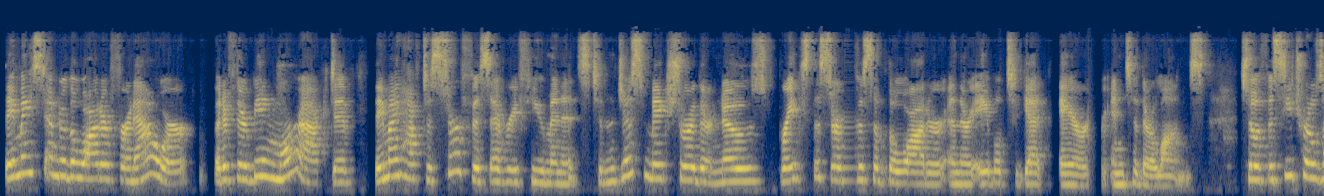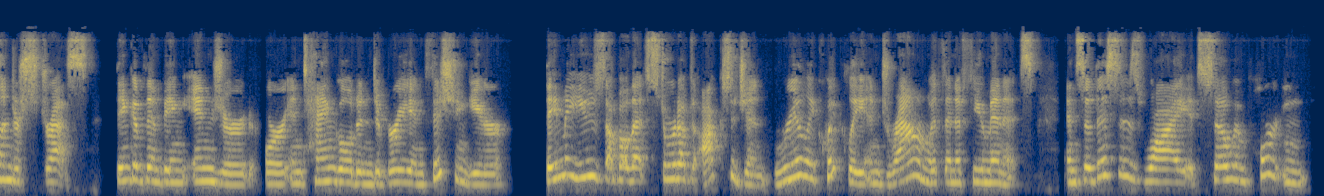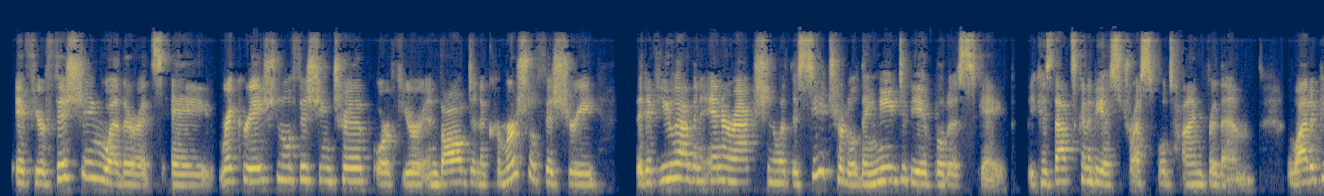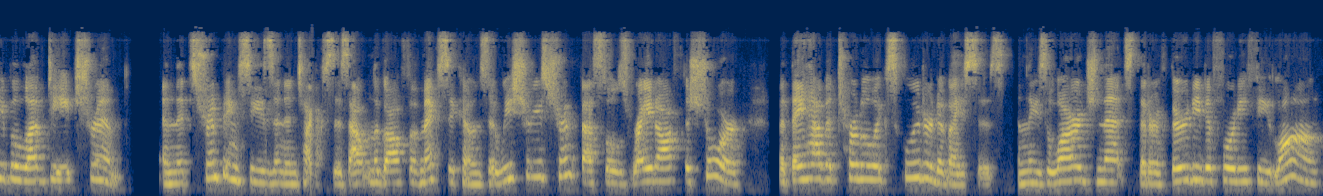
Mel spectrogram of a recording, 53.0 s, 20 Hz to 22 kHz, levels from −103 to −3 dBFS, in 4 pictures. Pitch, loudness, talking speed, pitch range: 240 Hz, -20 LUFS, 205 wpm, 210-275 Hz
